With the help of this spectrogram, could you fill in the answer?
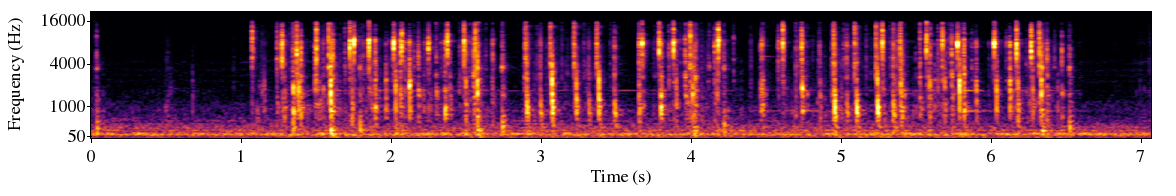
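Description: Both hands type rapidly with their fingertips on an RGB-lit plastic mechanical computer keyboard resting on a desk; the solid board has hollow key switches. After about a second of quiet, a dense run of sharp, bright, clacky key presses begins, each dying away almost at once over a steady low hum, and it stops about half a second before the end.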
